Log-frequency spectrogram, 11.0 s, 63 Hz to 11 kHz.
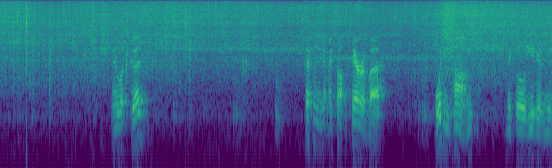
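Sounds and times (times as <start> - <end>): hot dogs sizzling on a griddle: 0.0 - 11.0.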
